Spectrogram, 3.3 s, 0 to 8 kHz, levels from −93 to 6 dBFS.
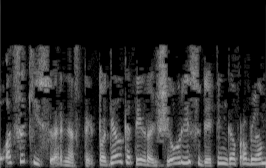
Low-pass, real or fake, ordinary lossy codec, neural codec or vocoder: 7.2 kHz; fake; MP3, 24 kbps; vocoder, 22.05 kHz, 80 mel bands, HiFi-GAN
